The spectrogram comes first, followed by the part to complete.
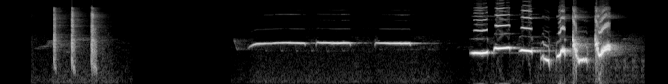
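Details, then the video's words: White-rumped shama used as a decoy, singing in forest to provoke others: three short clicks, a steady whistle broken into three segments, then a quick phrase of sweeping, warbled notes, with no background noise. "Tiếng chim Chích chòe lửa mồi hót kích bổi không tạp âm | White-rumped Shama singing in forest"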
